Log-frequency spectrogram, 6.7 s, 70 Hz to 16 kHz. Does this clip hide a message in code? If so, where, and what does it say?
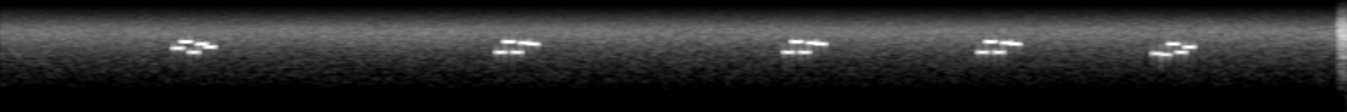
Yes: five-tone selective call (EEA) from 0.9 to 6.0 s, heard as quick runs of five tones, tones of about 40 ms, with radio hiss and a squelch burst at the end. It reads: 66397 33309 33309 33309 21937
